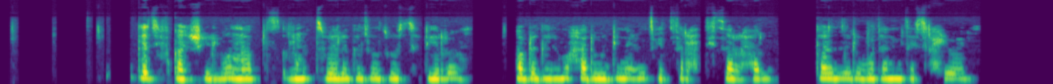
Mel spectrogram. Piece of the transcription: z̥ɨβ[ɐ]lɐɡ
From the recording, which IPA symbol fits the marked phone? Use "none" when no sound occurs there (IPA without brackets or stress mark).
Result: ɐ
